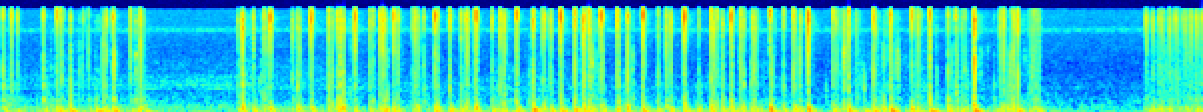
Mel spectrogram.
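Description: Long nails scratch and tap rapidly on the rhinestone front of a hollow, beige faux leather bag held close to the mic, making a dense run of short, crisp clicks and scrapes that reach from a deep, close-up low end up into bright highs. The bursts pause briefly around one second and again near the end before starting up once more.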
